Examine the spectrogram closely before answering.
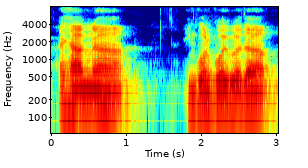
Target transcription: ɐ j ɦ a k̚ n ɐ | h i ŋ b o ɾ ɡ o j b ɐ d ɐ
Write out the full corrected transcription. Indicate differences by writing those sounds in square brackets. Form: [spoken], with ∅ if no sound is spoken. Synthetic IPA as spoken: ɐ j ɦ a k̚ n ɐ | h i ŋ [ɡ] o [l] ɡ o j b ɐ d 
